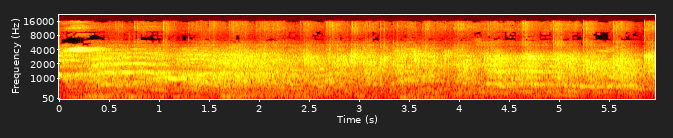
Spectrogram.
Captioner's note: whistle blows; clapping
